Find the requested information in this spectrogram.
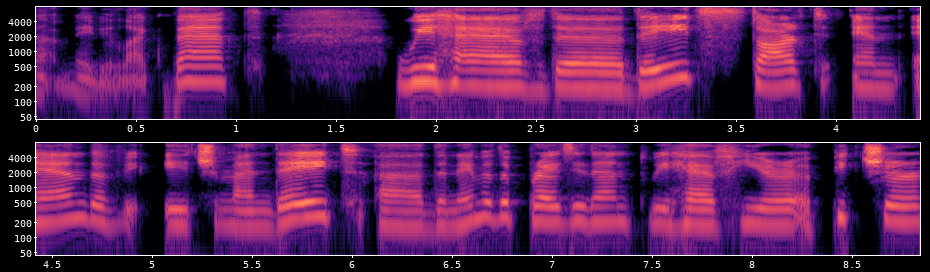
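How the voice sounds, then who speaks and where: A woman with a Portuguese accent at medium pitch and a very slow pace, the sound dry and close with no echo over a quiet background. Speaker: Excel trainer. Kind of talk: live tutorial. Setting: live stream. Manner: halting, many fillers.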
